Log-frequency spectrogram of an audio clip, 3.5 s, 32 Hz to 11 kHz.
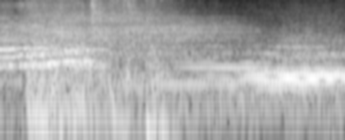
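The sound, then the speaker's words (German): A car smashes through the barrier of a gated railway crossing with a sharp splintering crash, while the loud, steady horn of the 5 o'clock train to Boston blares throughout and holds its chord to the end. “Edi, das ist bloß ein beschrankter Bahnübergang. Na warte, da brechen wir durch.”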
